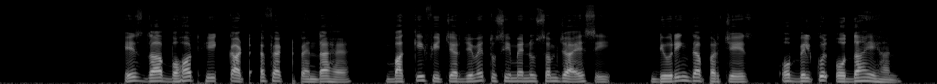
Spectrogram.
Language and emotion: Punjabi, neutral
